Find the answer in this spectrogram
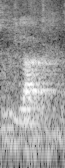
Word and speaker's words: tupilak: It's tupilak. So it's like it's spelled, the tupilak. And lak, the tupilak. Yes, the tupilak. Like a K.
